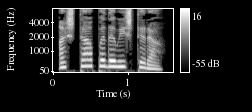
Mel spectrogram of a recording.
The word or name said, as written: ಅಷ್ಟಾಪದವಿಷ್ಟರ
